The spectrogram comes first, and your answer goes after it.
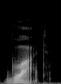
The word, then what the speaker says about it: Gout: His real name is Gout, pronounced Gout.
